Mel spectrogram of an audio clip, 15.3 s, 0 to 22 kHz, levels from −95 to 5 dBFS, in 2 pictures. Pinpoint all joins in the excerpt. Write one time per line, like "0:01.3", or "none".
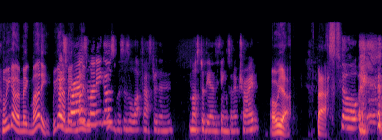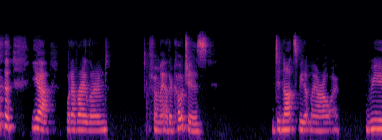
0:02.3
0:08.9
